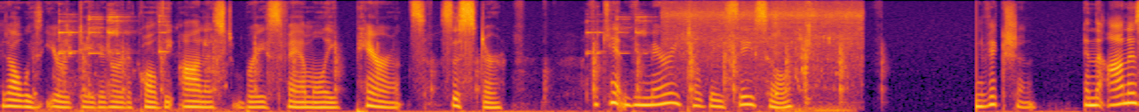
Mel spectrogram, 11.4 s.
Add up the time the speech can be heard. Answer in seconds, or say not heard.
9 s.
